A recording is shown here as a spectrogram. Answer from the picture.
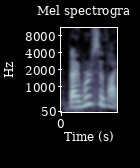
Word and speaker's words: diversify: 但有的人也把它读成 diversify，第一个 i 发 a，发 i 都可以。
